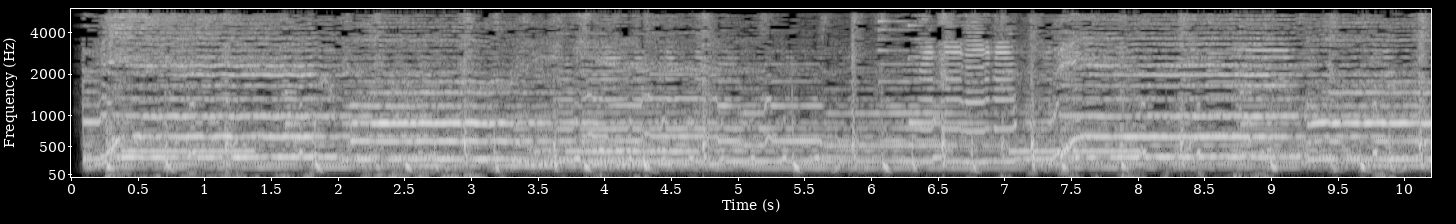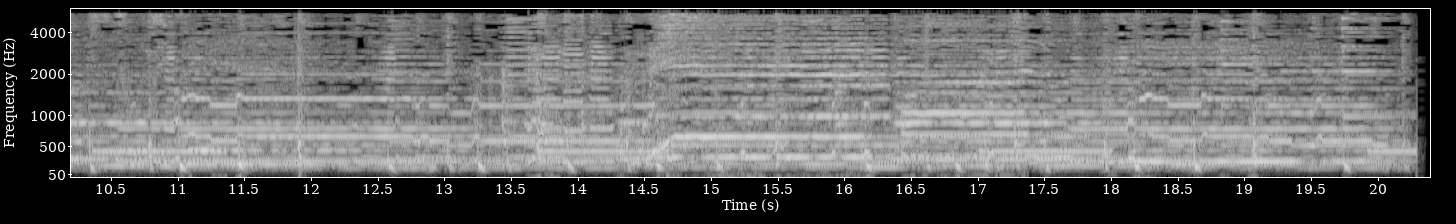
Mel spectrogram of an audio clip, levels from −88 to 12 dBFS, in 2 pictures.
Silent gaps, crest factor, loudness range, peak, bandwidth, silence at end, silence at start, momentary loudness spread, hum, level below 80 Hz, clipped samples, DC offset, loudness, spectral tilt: none; 8 dB; 3 LU; 0 dBFS; 6 kHz; 0.1 s; 0.1 s; 5 LU; none; -48 dBFS; 0.8%; under 0.1%; -8 LUFS; -5.5 dB/octave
